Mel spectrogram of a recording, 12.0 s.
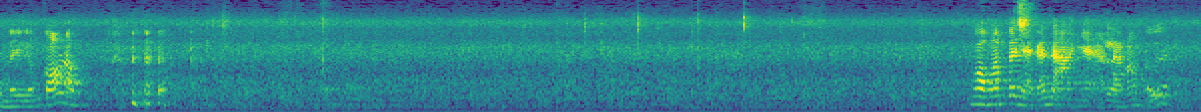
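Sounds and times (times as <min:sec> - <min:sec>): person chewing crispy food: 0:01.9 - 0:03.6, 0:04.8 - 0:08.6.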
